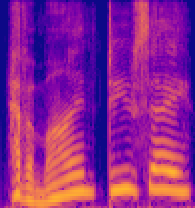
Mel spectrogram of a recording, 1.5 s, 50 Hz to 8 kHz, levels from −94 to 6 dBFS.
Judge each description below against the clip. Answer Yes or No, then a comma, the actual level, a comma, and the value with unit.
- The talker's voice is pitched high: Yes, high, 195 Hz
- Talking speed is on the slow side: No, fast, 245 wpm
